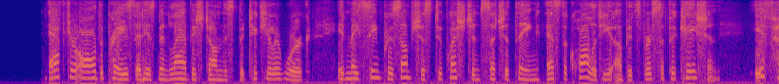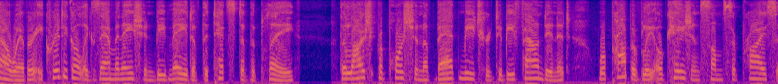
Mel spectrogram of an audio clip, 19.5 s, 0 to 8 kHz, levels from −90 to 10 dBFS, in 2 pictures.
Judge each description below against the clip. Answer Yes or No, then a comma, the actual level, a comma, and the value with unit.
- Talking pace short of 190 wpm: Yes, average, 175 wpm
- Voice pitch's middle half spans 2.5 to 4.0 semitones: Yes, average, 3.7 semitones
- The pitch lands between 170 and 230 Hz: Yes, high, 190 Hz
